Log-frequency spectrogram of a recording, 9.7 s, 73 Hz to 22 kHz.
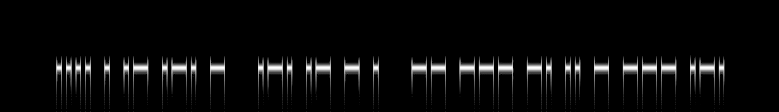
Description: Morse code, heard as a keyed tone, about 21 wpm, 700 Hz. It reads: HEART RATE MONITOR
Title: Difficult Words - Speed-Racing with Hints - 20wpm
